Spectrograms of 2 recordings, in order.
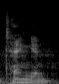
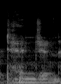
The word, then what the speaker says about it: Tengen: uh two-page ad from tengen or tenjin however you want to pronounce it i thought i always thought it was tengen though um who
